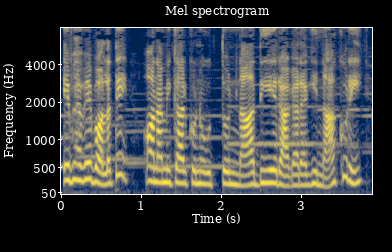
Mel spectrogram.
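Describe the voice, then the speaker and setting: A woman with a very high voice narrates a scripted story. Soft music plays faintly behind her storytelling. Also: normal speed.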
